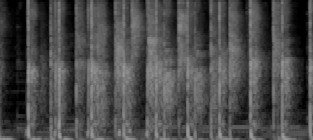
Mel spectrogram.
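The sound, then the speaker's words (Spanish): Hands clap in a quick, steady rhythm, a dozen or so sharp claps over a few seconds, fairly loud and with no talking. “Aplausos.”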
